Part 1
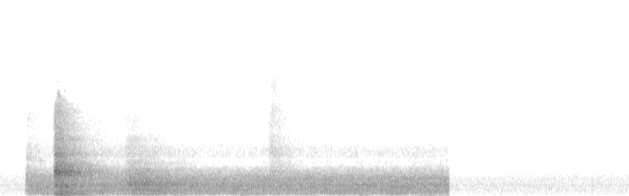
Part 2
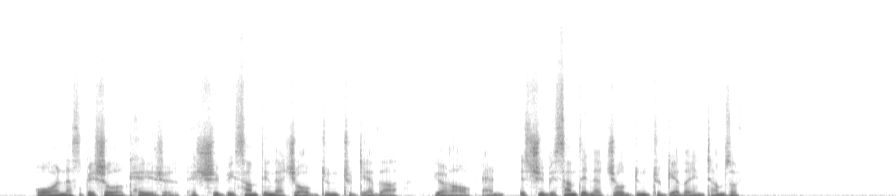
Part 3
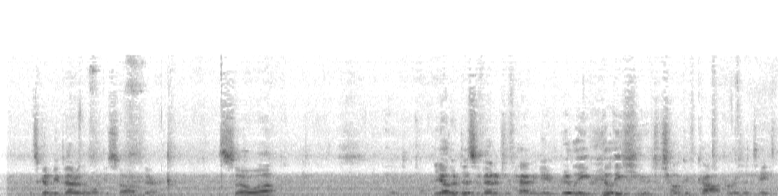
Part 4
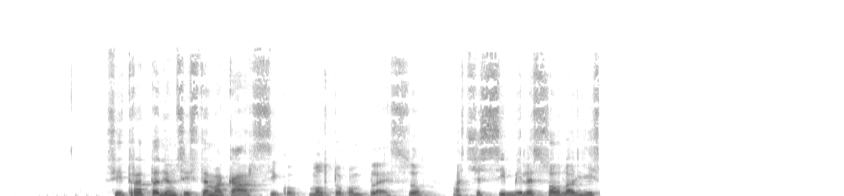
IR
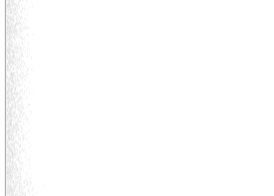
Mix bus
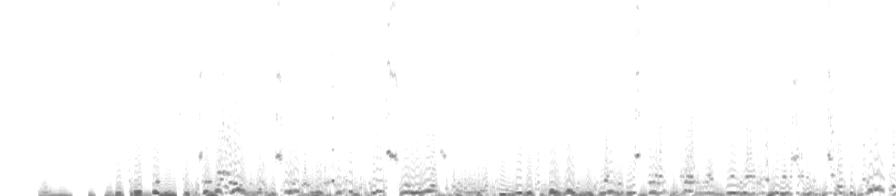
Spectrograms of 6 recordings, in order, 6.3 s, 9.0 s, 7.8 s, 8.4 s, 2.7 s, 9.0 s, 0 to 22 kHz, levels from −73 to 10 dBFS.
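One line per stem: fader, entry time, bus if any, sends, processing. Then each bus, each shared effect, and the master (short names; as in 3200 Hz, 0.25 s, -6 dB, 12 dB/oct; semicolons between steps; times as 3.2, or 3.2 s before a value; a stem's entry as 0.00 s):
-1.0 dB, 1.60 s, no send, echo send -21 dB, HPF 59 Hz 6 dB/oct
-9.0 dB, 0.00 s, no send, echo send -17 dB, dry
-3.0 dB, 1.65 s, no send, echo send -9 dB, compressor 3:1, threshold -27 dBFS, peak gain reduction 10 dB; bell 170 Hz +3.5 dB 0.96 oct
-3.0 dB, 0.00 s, no send, echo send -19.5 dB, reverb removal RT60 1.4 s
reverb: off
echo: echo 0.531 s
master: bell 3300 Hz -3 dB 0.5 oct; loudest bins only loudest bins 4; crossover distortion -46.5 dBFS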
